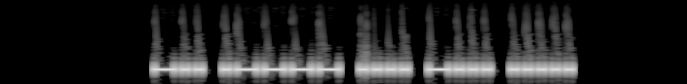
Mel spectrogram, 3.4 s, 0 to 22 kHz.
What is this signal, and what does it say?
Morse code, heard as a keyed tone, about 36 wpm, 700 Hz. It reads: D1HB5
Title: Five Challenging Letter-Number Combinations 35wpm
